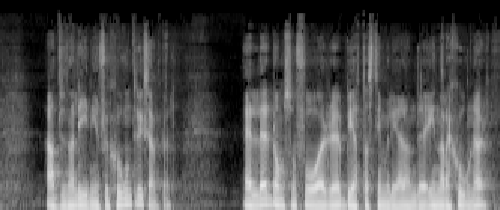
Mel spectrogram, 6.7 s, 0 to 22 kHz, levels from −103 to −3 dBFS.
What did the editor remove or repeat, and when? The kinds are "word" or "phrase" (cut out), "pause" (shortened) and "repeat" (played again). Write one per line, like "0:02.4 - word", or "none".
none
